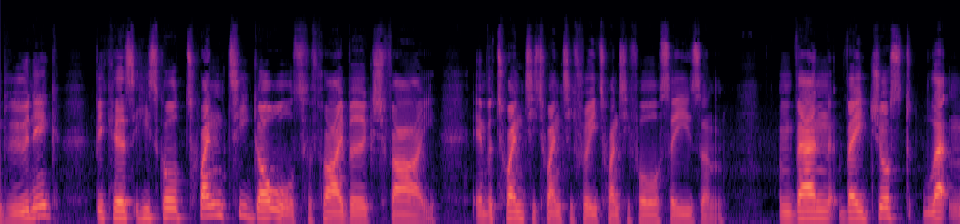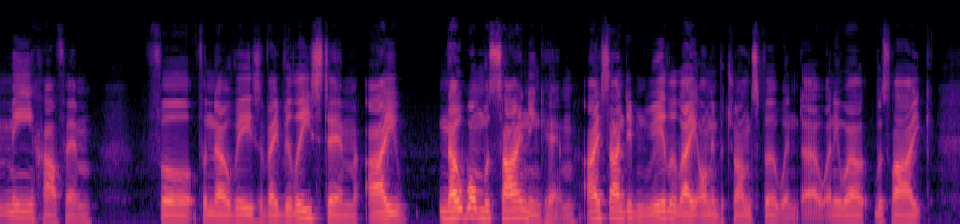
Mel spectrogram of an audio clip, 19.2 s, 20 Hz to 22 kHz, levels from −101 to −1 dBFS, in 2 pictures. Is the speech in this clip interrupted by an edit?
no; 0 cuts

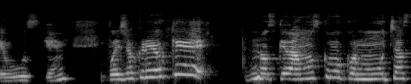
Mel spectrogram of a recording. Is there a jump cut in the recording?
yes; 1 cut; at 1.0 s

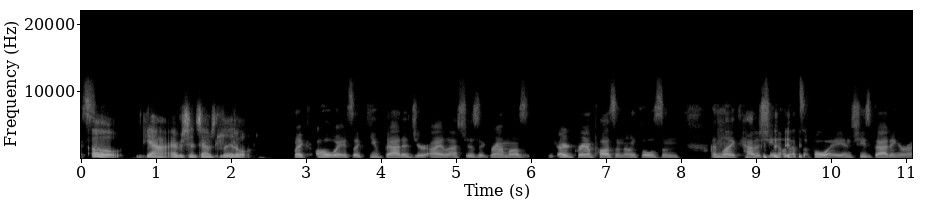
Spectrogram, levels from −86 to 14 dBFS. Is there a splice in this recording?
no; 0 cuts

